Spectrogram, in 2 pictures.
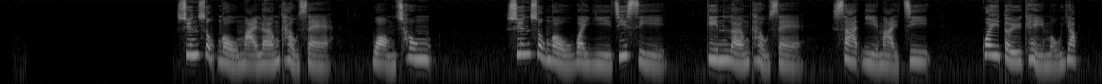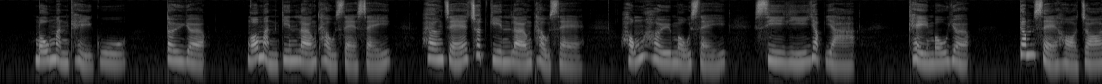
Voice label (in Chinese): cantonese; 孫叔敖埋兩頭蛇; 粵語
